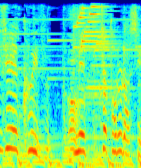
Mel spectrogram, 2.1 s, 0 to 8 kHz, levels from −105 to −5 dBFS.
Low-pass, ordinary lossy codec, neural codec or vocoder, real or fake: 7.2 kHz; none; none; real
